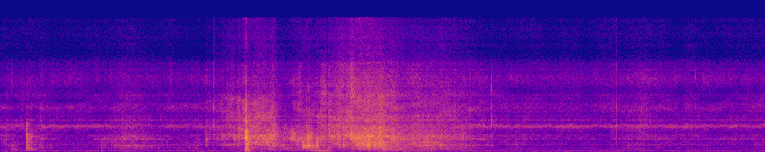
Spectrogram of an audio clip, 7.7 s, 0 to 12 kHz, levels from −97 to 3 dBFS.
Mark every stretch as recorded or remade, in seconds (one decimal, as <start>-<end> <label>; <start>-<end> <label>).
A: 0.0-7.7 remade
